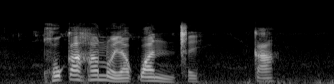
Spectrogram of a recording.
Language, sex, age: Tswana, male, 31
